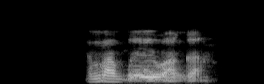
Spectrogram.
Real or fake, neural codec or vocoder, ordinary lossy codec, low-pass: fake; vocoder, 22.05 kHz, 80 mel bands, HiFi-GAN; Opus, 64 kbps; 5.4 kHz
